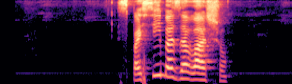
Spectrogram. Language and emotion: Russian, positive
